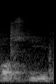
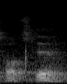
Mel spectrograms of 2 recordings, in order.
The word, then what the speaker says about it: Hofstede: Some pronounce it Hofstede. He's Dutch. I don't speak Dutch, so I think it's Hofstede, but Hofstede. H-O-F, sorry, S-T-E-D-E.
